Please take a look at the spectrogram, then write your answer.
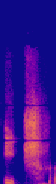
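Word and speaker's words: ic: So uh, in spelling it was it was the letter I and the letter C, and in pronunciation it was ich. so so palatalized ch.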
